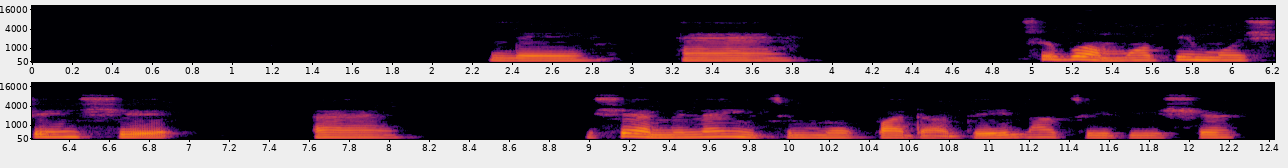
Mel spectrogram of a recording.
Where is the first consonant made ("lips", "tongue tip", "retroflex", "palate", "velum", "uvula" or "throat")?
tongue tip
